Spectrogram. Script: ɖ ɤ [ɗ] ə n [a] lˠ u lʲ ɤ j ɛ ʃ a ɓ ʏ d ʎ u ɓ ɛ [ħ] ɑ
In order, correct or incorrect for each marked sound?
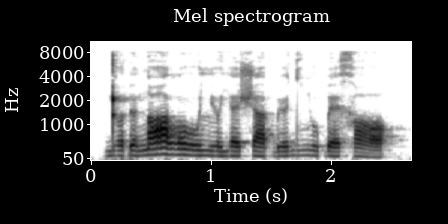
correct, incorrect, incorrect

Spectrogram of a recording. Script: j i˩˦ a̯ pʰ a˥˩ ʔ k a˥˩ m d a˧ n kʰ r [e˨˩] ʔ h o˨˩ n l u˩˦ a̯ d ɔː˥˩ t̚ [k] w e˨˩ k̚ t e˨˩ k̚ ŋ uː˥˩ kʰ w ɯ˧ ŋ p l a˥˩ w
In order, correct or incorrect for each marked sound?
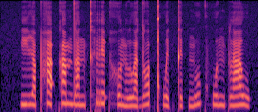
incorrect, incorrect

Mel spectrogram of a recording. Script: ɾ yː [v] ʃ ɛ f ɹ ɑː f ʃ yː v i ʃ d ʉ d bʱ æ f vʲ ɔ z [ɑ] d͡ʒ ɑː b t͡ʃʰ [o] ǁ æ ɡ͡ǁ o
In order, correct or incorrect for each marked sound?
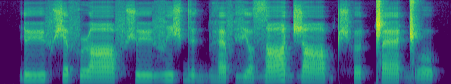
incorrect, correct, incorrect

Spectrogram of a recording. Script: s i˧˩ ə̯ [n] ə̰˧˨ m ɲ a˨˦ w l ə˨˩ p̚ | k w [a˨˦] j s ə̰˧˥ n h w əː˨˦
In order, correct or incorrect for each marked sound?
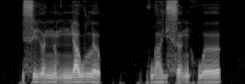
correct, incorrect

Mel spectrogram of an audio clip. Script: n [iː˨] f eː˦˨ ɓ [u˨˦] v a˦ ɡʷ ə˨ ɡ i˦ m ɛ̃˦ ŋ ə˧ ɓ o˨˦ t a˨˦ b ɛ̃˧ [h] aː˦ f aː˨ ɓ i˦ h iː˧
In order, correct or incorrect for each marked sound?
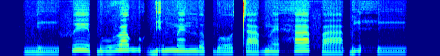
correct, correct, correct

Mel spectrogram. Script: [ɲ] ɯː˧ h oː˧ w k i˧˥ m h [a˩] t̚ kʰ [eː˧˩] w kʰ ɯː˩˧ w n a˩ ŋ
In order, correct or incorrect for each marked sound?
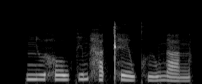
correct, incorrect, correct

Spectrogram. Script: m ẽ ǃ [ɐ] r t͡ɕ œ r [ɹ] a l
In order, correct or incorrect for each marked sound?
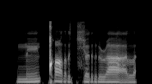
incorrect, correct

